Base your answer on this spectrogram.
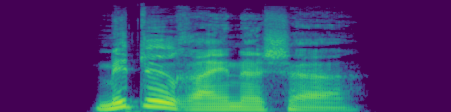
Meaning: inflection of mittelrheinisch: 1. strong/mixed nominative masculine singular 2. strong genitive/dative feminine singular 3. strong genitive plural
- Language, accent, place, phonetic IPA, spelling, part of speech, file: German, Germany, Berlin, [ˈmɪtl̩ˌʁaɪ̯nɪʃɐ], mittelrheinischer, adjective, De-mittelrheinischer.ogg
